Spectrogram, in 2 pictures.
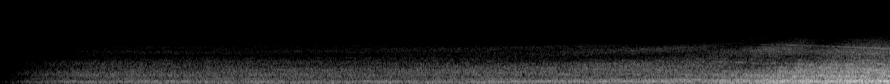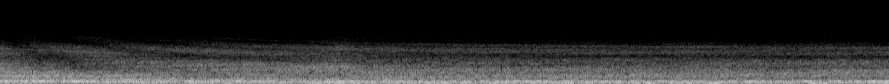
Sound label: plane cessna private flyby right to left distant; flugzeuge verkehrsflugzeuge; verkehr transport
